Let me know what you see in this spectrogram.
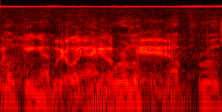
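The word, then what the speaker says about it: Cannes: an as in Canada can a port in in France can c a an k k a an is pronounced not con is that a French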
